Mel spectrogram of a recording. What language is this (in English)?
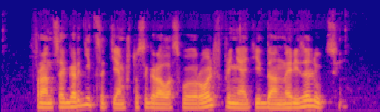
Russian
